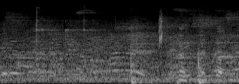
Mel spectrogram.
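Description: A volleyball thudding twice in quick succession a little past the middle, a heavy hit followed by a sharper one, over background chatter of voices.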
